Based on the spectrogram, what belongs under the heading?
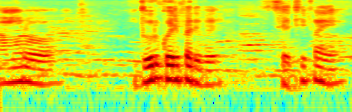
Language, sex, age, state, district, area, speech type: Odia, male, 60+, Odisha, Mayurbhanj, rural, spontaneous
